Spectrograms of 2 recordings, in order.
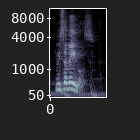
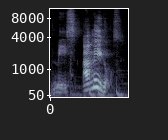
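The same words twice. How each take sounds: First: The final consonant slides into the next vowel. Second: The two words are said separately.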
